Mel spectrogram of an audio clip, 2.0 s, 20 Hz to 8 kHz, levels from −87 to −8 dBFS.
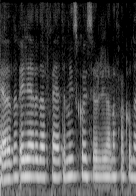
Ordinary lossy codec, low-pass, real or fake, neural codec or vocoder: none; none; fake; codec, 16 kHz, 4.8 kbps, FACodec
